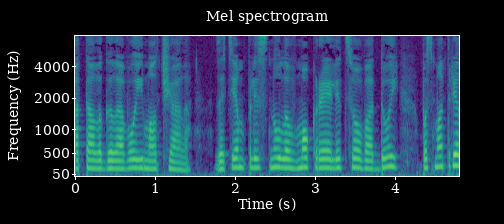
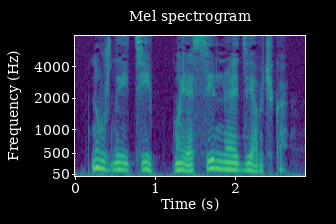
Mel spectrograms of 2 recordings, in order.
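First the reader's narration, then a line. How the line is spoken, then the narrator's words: Soft whisper into hair. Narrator (Russian): шепнул Макс ей в макушку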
